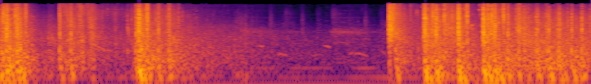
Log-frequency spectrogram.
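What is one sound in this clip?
Gunshots ring out in loud bursts, with a short lull between them.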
